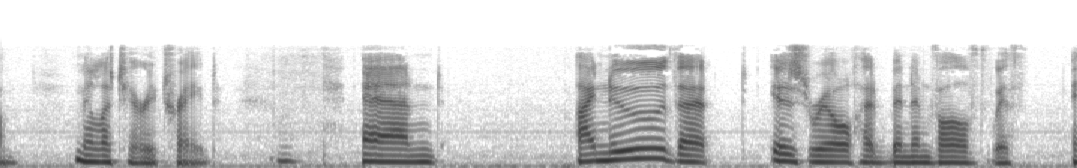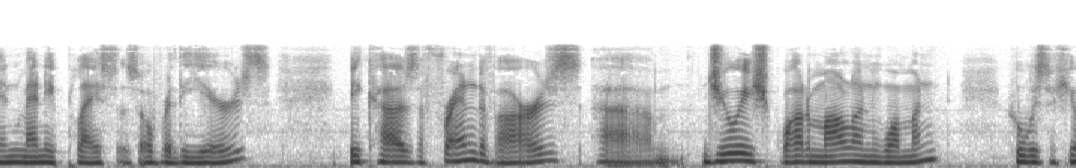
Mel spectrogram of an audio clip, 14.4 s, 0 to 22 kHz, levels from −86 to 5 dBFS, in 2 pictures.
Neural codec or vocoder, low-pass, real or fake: none; 7.2 kHz; real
